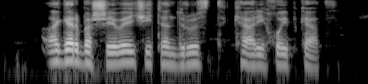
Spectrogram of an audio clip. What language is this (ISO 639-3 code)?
ckb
